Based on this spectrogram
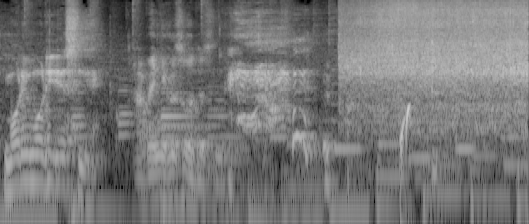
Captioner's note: laughs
